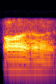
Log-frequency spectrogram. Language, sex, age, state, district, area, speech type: Assamese, male, 60+, Assam, Goalpara, urban, conversation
